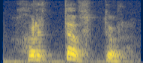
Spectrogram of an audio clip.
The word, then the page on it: xɯrttaftur: Xyzyl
